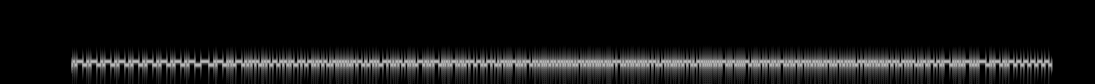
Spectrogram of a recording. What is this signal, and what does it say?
NAVTEX (SITOR-B), 100 baud, 170 Hz shift, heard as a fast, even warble, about 1000 Hz centre. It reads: ZCZC SA79 NAV WARNING 328. WRECK IN PSN 59-55S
